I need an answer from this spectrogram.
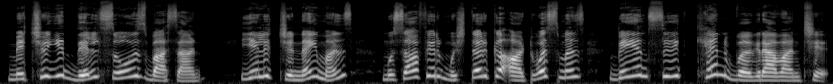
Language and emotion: Kashmiri, happy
